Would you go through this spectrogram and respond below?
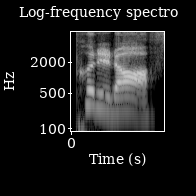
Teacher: The t sounds like a fast d. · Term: linking sounds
